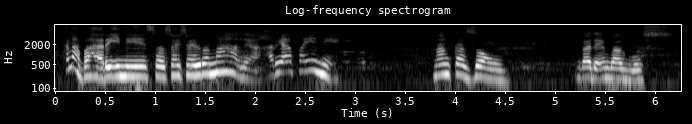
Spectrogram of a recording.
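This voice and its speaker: A woman's voice: on the high side, animated, normal speed, darkish tone, low-quality recording. Chatty woman vlogging in a supermarket. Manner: chatty, thinking aloud while shopping, exclaiming at prices. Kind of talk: casual shopping vlog narration. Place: supermarket, indoors.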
